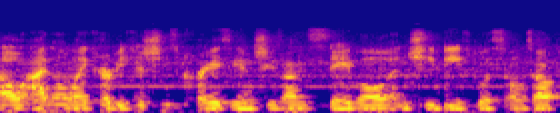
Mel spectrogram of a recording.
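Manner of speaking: ordinary delivery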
